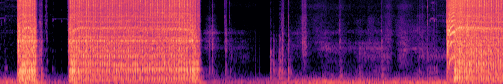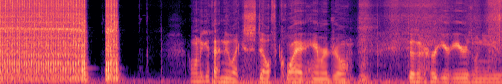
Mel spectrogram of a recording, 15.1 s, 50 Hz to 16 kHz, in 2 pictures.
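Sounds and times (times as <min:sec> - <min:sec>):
impact driver driving screws: 0:00.2 - 0:03.1, 0:06.7 - 0:09.4.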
